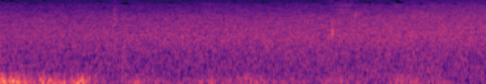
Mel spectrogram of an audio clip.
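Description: Wind noise and handling rumble on the microphone as the handheld camera is swung around: a steady rushing hiss, with a louder low rumble in the first half second.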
